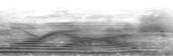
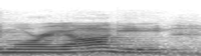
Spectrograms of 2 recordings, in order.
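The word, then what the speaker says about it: moriage: I used to say more iaj but now I see more yagi because apparently that's how the Japanese pronounce it so it's dragon wear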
